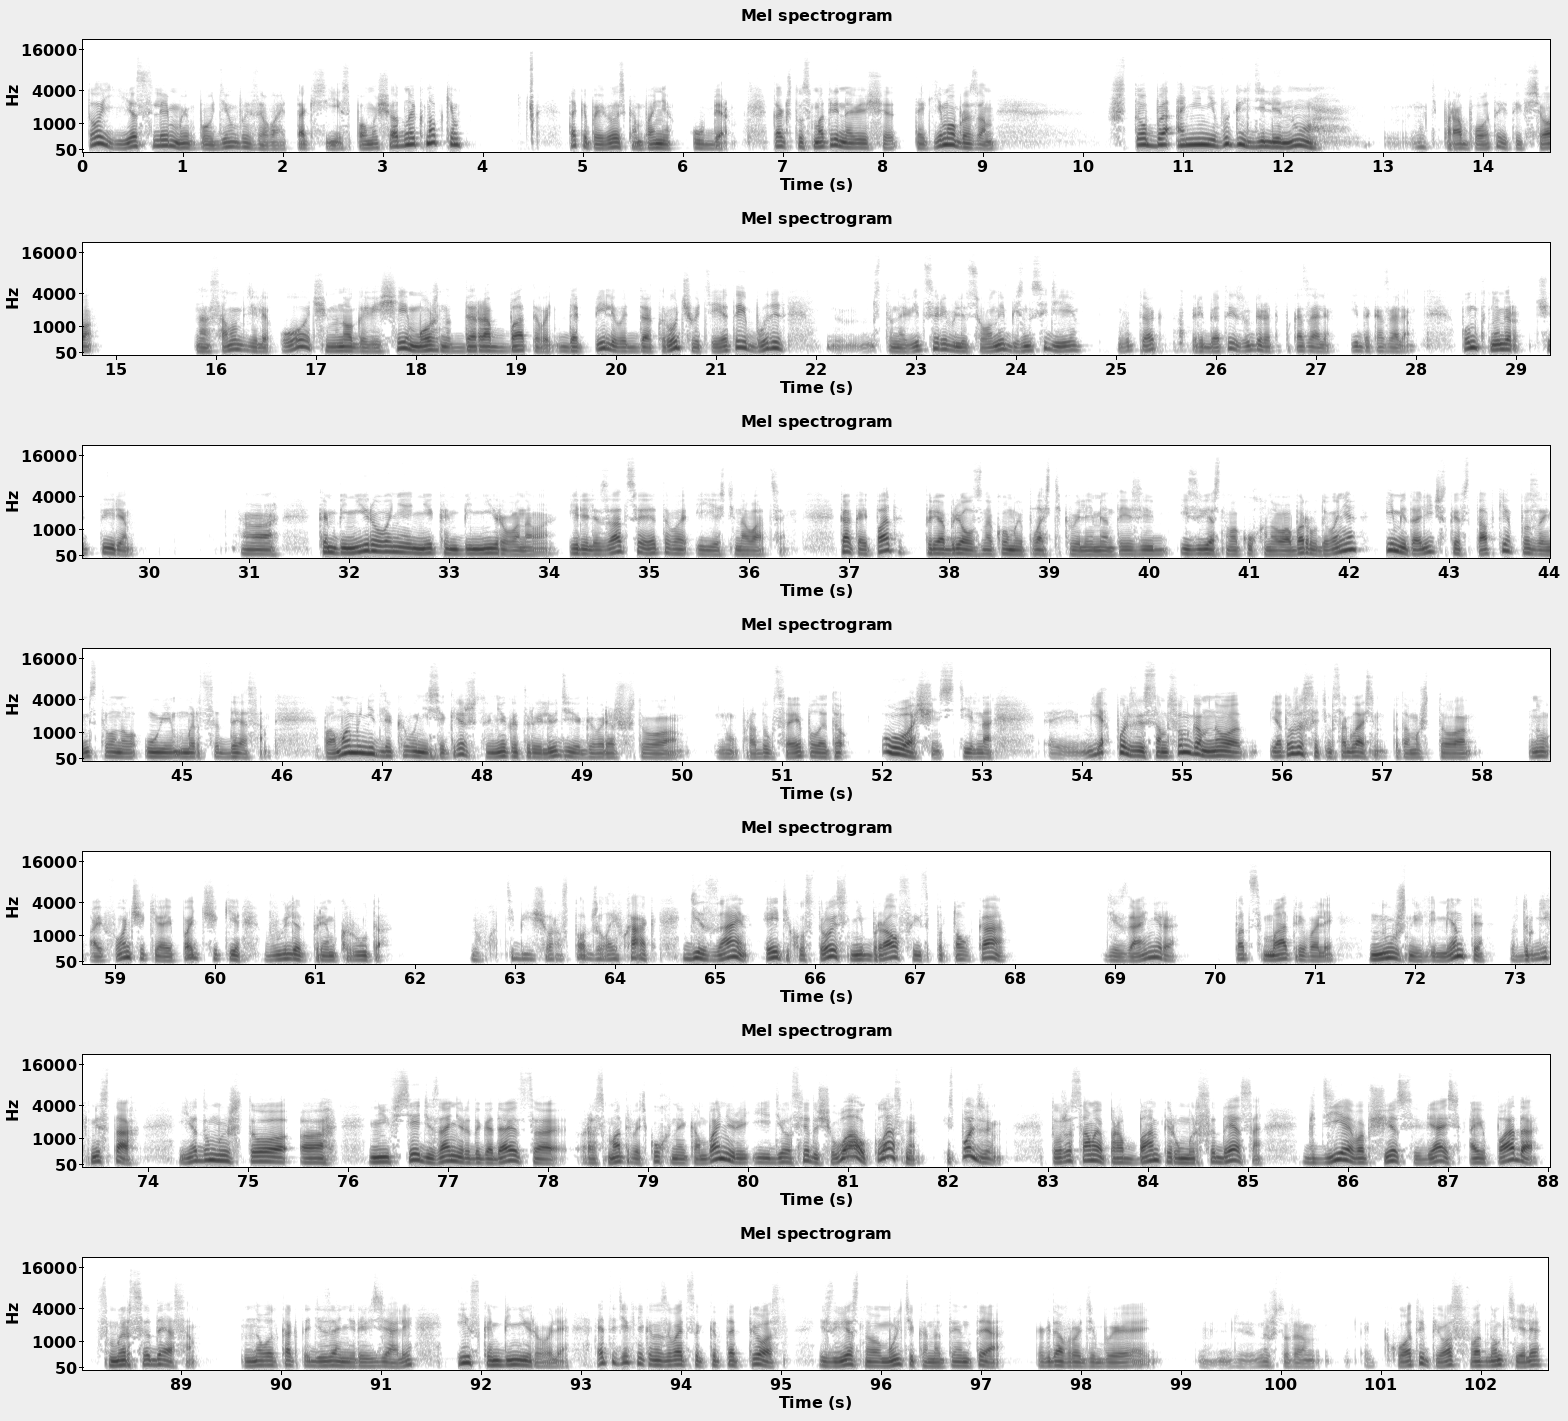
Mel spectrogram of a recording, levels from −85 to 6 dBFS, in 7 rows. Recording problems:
muffled; very; fading above 3 kHz

